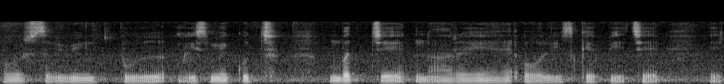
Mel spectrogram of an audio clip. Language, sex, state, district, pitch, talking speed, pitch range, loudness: Hindi, male, Haryana, Charkhi Dadri, 95 Hz, 110 wpm, 95-100 Hz, -21 LUFS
